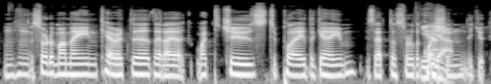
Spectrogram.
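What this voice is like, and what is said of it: Hybrid British and Texan accent. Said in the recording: “sounded a little Southern... a little bit of a hybrid accent of the British and the Texan”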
